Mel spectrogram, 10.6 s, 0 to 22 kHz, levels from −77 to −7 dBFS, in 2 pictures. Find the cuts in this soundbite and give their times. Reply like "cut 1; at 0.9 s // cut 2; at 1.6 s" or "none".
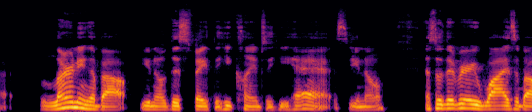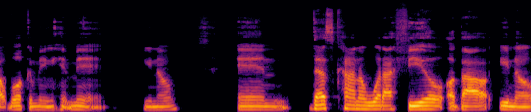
cut 1; at 5.4 s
